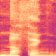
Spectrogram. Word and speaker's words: nothing: In Elizabethan England, the word nothing was pronounced identically to the word noting.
